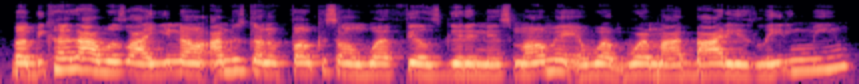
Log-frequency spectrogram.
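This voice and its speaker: A woman's voice: lowish voice, fast talker. A young American woman giving loose, rambling mindset coaching in a casual livestream chat, stumbling and correcting herself as she goes. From United States. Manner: loose, rambling and conversational, with self-corrections and humming between comments. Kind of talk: casual livestream chat, reading viewer comments.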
